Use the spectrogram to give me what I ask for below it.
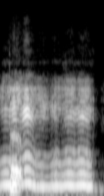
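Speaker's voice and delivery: slow and high; dramatic drawn-out line. Shown as a demonstration. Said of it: "repeats phrase plainly".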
